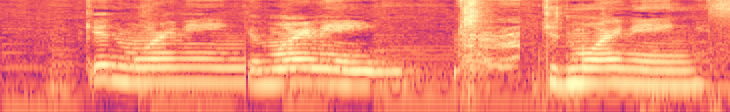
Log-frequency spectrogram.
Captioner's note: laughs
